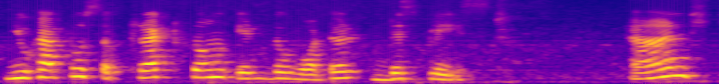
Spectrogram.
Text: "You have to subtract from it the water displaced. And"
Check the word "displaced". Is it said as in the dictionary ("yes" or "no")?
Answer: yes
